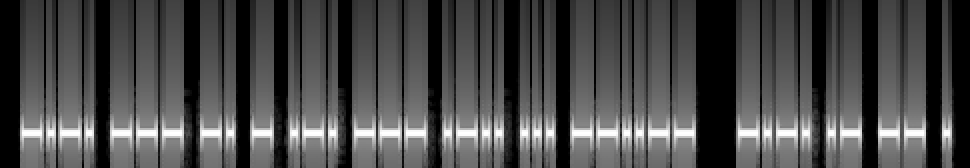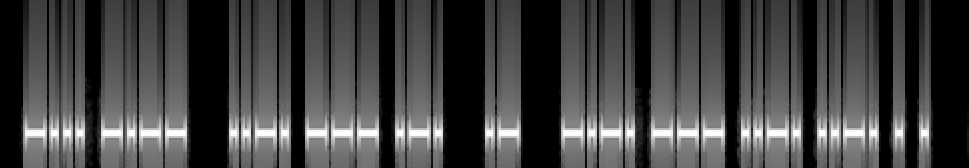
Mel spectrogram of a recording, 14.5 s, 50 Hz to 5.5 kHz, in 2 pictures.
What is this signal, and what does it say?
Morse code, heard as a keyed tone, about 25 wpm, 600 Hz. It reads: CONTROLS, CAME BY FOR A COFFEE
